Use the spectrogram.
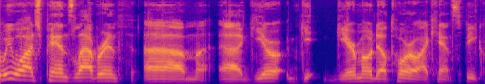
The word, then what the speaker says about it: Guillermo del Toro: watched Pan's Labyrinth gear Guillermo del Toro I can't speak right now I believe it's pronounced quill lair mo del Toro well well again well you need to roll your R's but in case you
